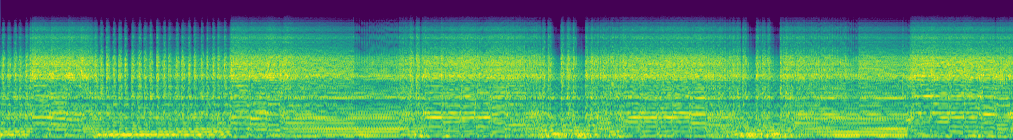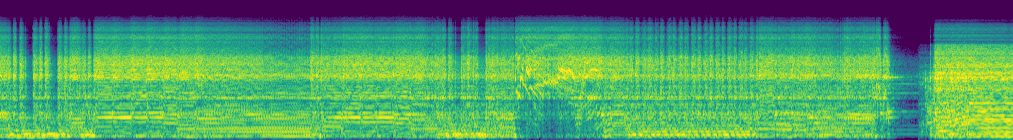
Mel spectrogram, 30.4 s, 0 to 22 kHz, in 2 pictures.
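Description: Distorted electric guitar riff on an Epiphone Les Paul, played through a Ceriatone Gargoyle Marshall-style tube amp head into a Marshall 4x12 cabinet, close-miked with an SM57, with the RAT distortion pedal switched off. The tone is very treble heavy, raw, nasally and nasty, with rhythmic palm-muted chugs. The playing breaks off briefly near the end.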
